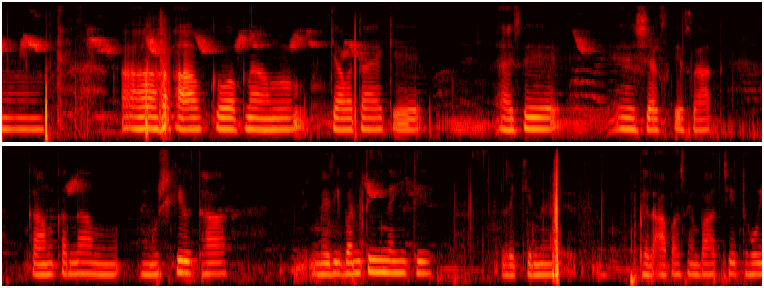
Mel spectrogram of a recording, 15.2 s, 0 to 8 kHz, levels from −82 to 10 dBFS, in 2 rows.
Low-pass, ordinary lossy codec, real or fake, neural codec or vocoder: 7.2 kHz; none; real; none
